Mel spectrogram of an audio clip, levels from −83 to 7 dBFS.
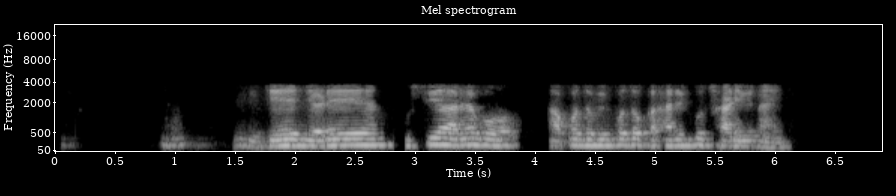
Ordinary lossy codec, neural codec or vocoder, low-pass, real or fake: AAC, 32 kbps; none; 3.6 kHz; real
